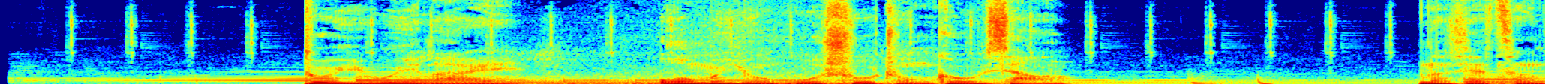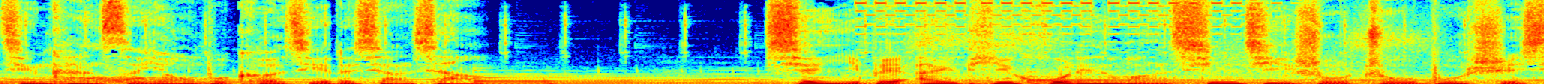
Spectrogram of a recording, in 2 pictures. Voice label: 男 广告 时尚; 互联网; IT公司

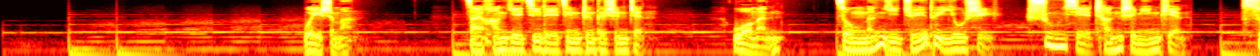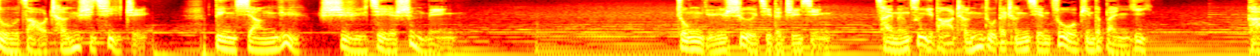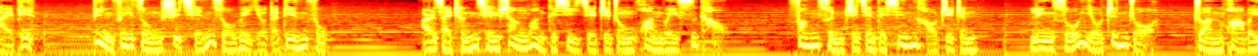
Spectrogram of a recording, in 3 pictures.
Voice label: 男国 宣传片 企业 沉稳; 亚泰宣传片

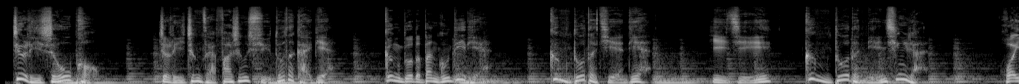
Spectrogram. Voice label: 男 广告 活力; 手机通信; OPPO手机

